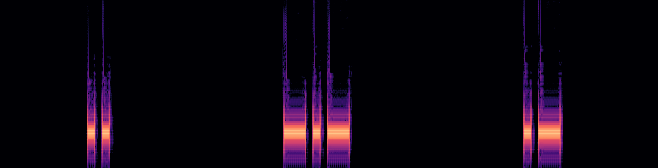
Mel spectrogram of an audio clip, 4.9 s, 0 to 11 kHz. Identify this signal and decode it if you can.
Morse code, heard as a keyed tone, about 21 wpm, spaced as for 6 wpm, 700 Hz. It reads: IKA
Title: USA Call Signs - 5 Characters - 8x Character Spacing - 22wpm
